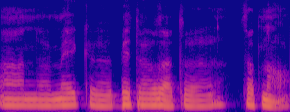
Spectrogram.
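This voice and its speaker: In a French accent, a man speaks at a medium pitch with a dark, mellow tone and monotone, flat intonation. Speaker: sports federation official. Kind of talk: conference Q&A answer. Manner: halting.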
